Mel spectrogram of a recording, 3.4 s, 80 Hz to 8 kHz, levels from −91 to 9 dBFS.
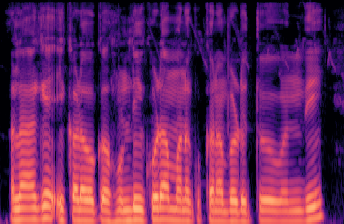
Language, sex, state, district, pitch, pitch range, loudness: Telugu, male, Telangana, Hyderabad, 135 Hz, 130-145 Hz, -14 LUFS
